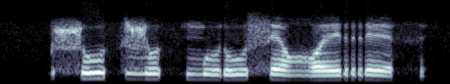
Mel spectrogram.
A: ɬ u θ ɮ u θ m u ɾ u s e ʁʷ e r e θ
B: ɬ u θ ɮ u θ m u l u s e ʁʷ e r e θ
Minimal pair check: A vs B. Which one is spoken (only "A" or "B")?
A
